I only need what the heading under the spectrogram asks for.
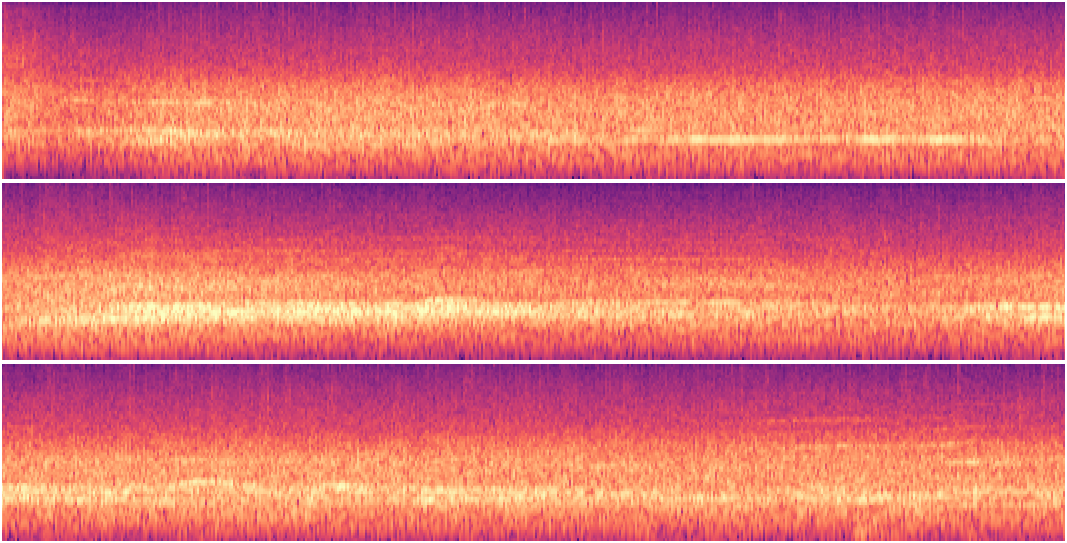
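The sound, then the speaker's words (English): Sustained applause from a large audience welcoming speakers Ijeoma Oluo and Michele Storms, steady and dense clapping that swells around the middle and continues without pause, with a faint murmur of voices and cheers mixed in. “So please join me in giving a warm welcome to Ijeoma Oluo and Michele Storms.”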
